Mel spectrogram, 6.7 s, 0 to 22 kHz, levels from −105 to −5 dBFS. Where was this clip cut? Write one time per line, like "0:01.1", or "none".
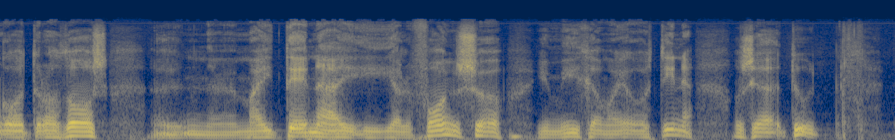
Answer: none

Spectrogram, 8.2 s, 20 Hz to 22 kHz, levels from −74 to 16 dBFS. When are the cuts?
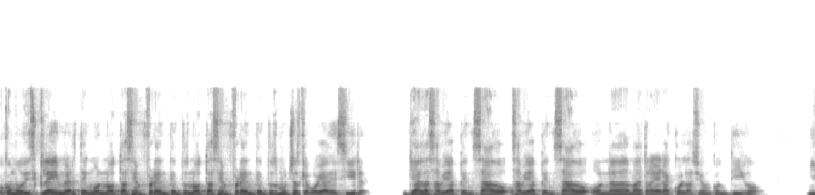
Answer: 0:01.9
0:03.0
0:05.1
0:06.4

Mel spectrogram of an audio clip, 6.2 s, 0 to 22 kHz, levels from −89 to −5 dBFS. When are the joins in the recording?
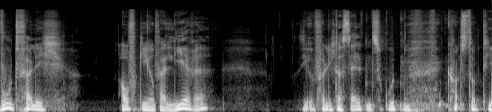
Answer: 0:01.9
0:04.2

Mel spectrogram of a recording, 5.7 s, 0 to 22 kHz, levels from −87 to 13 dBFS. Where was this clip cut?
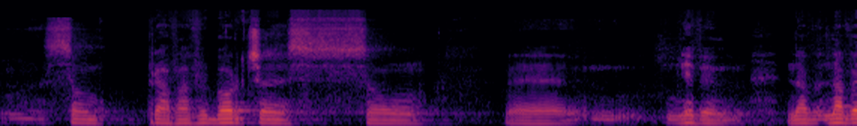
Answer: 0:04.3

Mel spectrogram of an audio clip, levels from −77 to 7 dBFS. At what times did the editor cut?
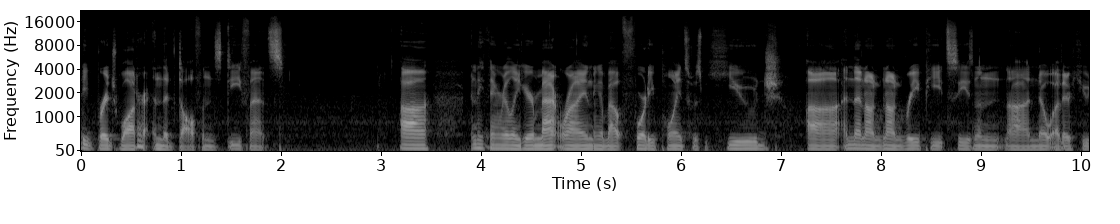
0:03.8
0:04.4
0:05.1
0:06.2
0:08.0

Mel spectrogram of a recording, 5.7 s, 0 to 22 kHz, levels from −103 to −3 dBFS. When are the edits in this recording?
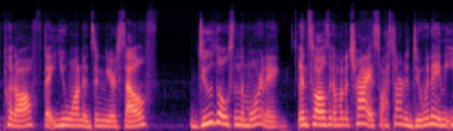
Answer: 0:01.1
0:02.1
0:02.9
0:03.6
0:04.2

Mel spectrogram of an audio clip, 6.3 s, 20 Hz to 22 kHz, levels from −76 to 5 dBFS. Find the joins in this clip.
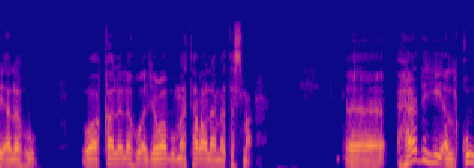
none

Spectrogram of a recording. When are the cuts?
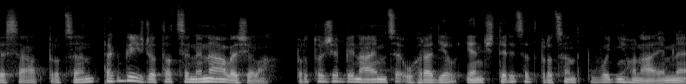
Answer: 0:01.0

